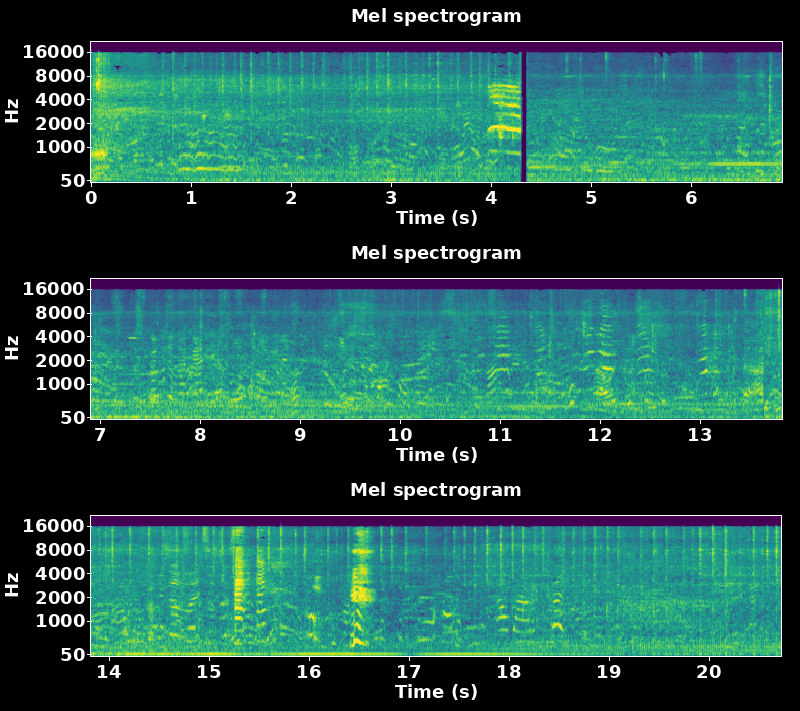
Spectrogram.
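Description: A crowd of people chatters outdoors close by.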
